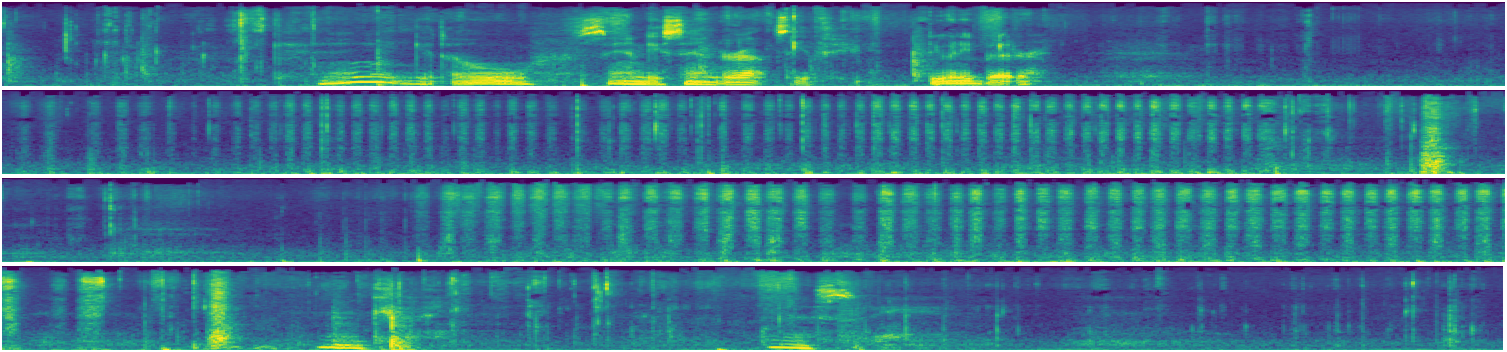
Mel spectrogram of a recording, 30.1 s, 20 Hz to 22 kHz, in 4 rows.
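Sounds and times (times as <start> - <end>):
hand sanding wood: 7.6 - 14.0, 17.0 - 23.2.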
